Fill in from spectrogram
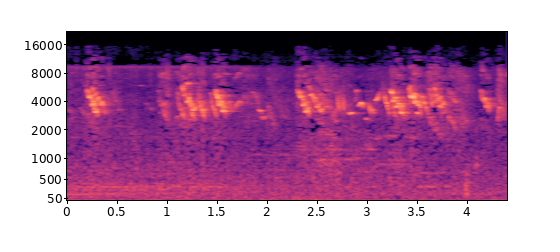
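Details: Male Lemon-bellied White-eye of Lombok, ciak-ciak lure for birds that have stopped singing: separate bursts of high, buzzy chattering chirps, roughly four clusters with short quiet gaps between them.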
